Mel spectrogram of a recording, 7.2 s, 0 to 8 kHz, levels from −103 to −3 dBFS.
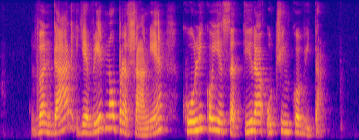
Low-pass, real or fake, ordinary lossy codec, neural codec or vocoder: none; real; none; none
